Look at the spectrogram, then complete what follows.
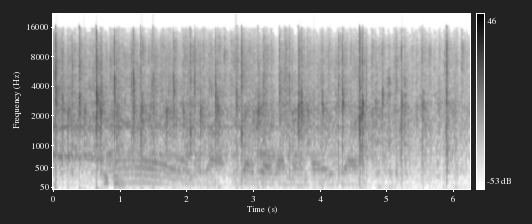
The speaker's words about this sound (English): Big round of applause.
